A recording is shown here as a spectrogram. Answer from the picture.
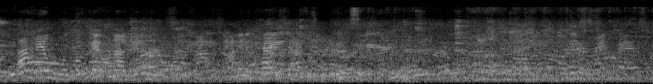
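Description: Indistinct chatter of several people talking at once in a busy restaurant dining room.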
